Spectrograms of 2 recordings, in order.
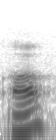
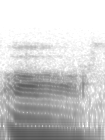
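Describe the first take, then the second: First: The vowel is held briefly. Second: The vowel is held longer.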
